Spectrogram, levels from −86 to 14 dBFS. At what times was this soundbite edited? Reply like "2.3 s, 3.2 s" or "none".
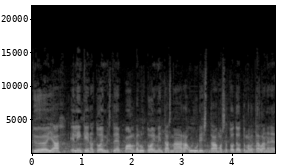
2.8 s, 3.7 s

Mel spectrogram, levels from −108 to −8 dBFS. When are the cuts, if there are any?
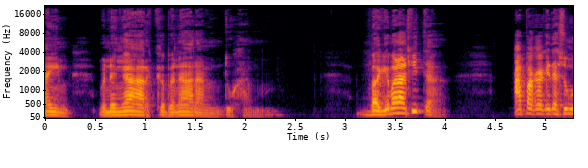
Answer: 1.8 s, 3.6 s

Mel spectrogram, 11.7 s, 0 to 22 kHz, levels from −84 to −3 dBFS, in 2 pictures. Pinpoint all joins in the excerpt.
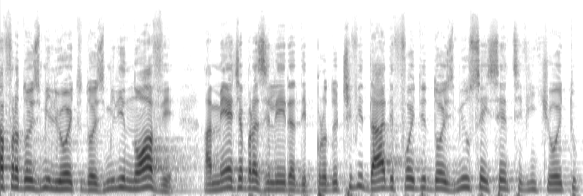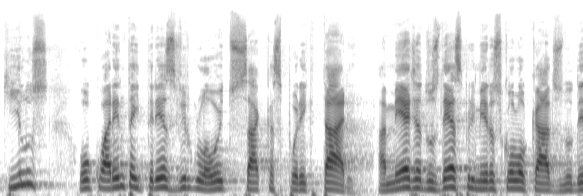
none

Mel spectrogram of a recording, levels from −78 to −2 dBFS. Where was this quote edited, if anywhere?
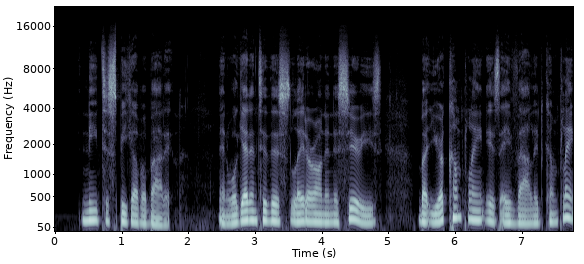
none

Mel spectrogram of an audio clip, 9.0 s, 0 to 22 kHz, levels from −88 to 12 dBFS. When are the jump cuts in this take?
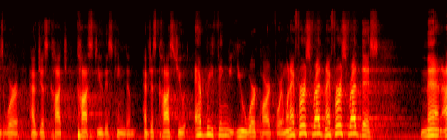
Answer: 2.7 s, 5.2 s, 6.5 s

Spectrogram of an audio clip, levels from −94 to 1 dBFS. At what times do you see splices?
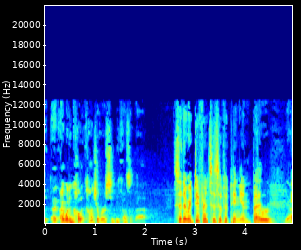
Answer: none

